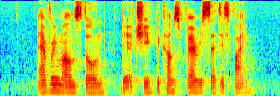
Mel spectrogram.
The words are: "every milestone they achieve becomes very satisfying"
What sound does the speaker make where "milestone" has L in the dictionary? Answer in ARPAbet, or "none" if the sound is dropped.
N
